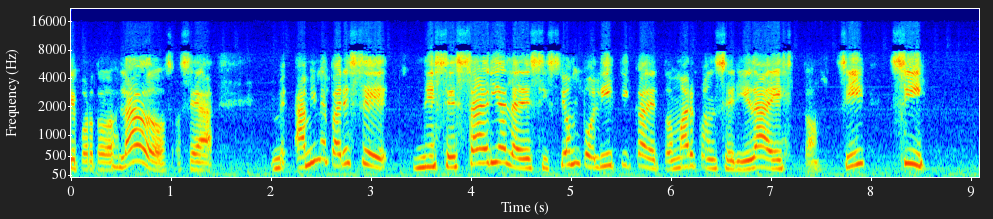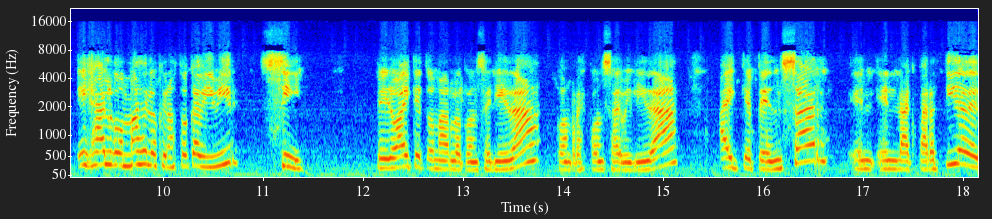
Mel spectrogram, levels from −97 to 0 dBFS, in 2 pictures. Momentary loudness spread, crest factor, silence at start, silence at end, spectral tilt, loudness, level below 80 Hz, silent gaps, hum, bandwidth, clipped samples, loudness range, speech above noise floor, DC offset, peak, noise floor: 9 LU; 18 dB; 0 s; 0 s; -1.5 dB/octave; -19 LUFS; -54 dBFS; none; none; 16.5 kHz; under 0.1%; 2 LU; 29 dB; under 0.1%; -2 dBFS; -49 dBFS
